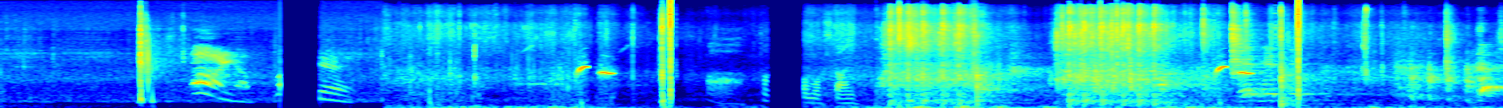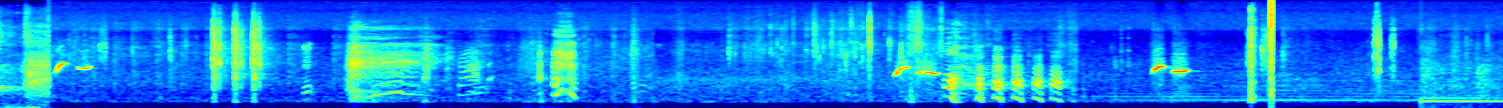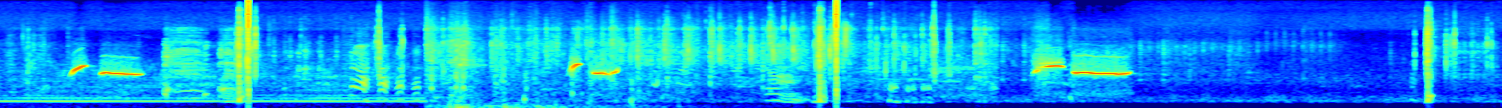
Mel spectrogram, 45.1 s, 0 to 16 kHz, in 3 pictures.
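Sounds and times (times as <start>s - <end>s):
person whistling: 5.8s - 6.3s, 15.6s - 16.0s, 24.0s - 24.5s, 26.6s - 27.0s, 30.8s - 31.5s, 35.8s - 36.2s, 40.4s - 41.4s.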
